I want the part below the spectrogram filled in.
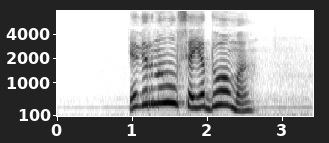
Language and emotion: Russian, positive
